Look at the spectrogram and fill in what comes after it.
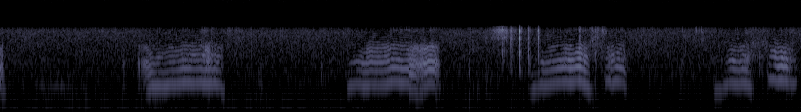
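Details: Male Chihuahua fast asleep, making a racket: a run of voiced, wheezy snores, each about a second long and roughly every two seconds, with a soft low hum between them.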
